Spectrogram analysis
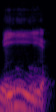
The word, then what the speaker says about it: Boehm: Jacob Beam, originally Johannes Jacob Beam, or I'm sorry, Jacob Boehm, spelled Boehm, but pronounced Boehm, apparently. Interesting.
